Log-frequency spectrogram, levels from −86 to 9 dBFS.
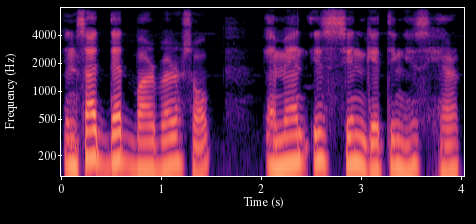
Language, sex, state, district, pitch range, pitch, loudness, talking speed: English, male, Arunachal Pradesh, Longding, 140-165 Hz, 155 Hz, -18 LUFS, 180 wpm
